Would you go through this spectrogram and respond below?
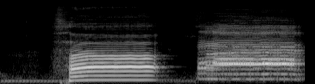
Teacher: اس حرف کو زبان کو دونوں دانتوں کے درمیان رکھ کر پڑھیں گے، ثا، شاباش۔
